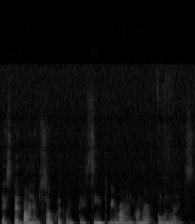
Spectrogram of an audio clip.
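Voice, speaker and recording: A man's voice: on the low side, sing-song, normal speed, muffled recording. A man reading a picture book aloud as a father to a child, playful, with casual asides and questions.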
